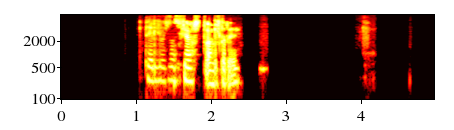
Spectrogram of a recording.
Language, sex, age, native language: Icelandic, female, 8, Icelandic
